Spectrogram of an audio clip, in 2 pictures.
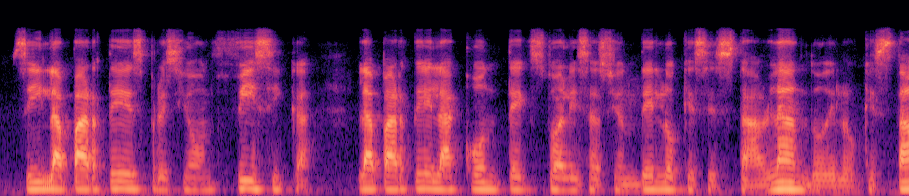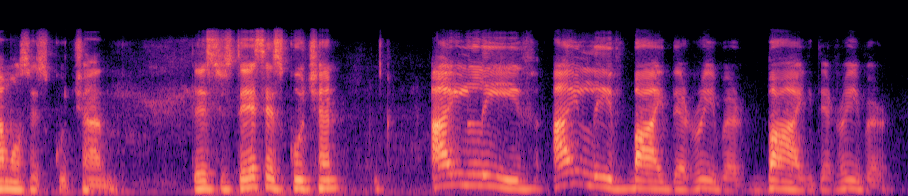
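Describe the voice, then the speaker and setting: A male English teacher walks his students through pronunciation at a very slow, deliberate pace. He drags out each drill word and says it again and again, so every sound can be heard. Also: medium pitch, a bit bright. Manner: slow, drawn-out repetitions of sounds and words. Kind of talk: online class lecture on pronunciation.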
